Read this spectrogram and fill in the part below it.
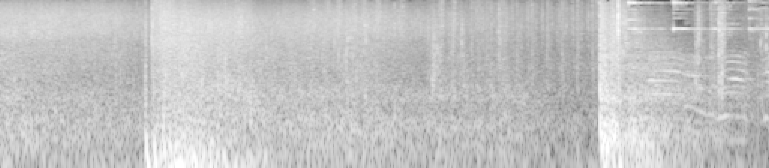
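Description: Rifle shots crack loudly.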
